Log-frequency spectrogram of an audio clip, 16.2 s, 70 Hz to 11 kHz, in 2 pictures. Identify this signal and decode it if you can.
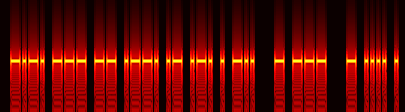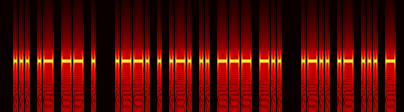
Morse code, heard as a keyed tone, about 20 wpm, 700 Hz. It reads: COMPARED TO THE SAME PERIOD LAST
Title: Sentences with 7-Word Phrases - 20wpm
